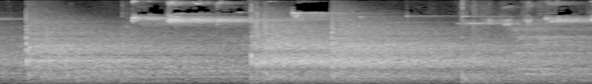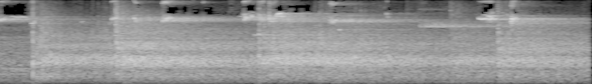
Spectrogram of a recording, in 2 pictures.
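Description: A frontenis ball smacks against a wall, echoing through a large hall.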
